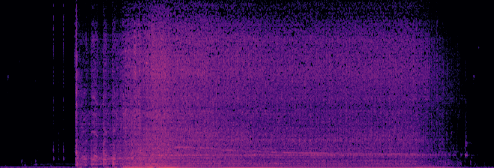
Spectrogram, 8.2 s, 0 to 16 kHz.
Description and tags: Clip featuring a Mercedes-Benz 190E-16V starting and giving a small rev. Mic'd with a DPA 4062 taped to the radiator support above the driver's side headlight.
benz, car, dynamometer, dyno, engine, mercedes, start, vehicle, vroom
